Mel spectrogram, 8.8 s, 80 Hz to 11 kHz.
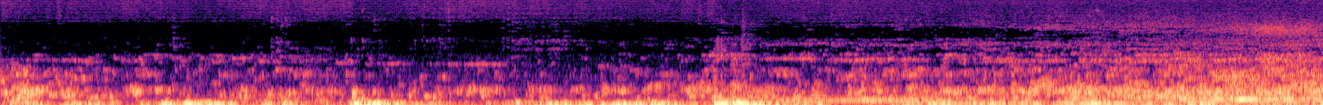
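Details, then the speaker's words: Toyota Voxy at 100–120 km/h on the highway, heard inside the cabin; faint whistle or hum that comes and goes suddenly over road rumble, intermittent wind noise, source not yet found. "Ya, kami mendengar suara itu tadi, suara siulan atau dengungan. Suaranya terputus-putus, tidak terus menerus, hanya muncul dan menghilang secara tiba-tiba."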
